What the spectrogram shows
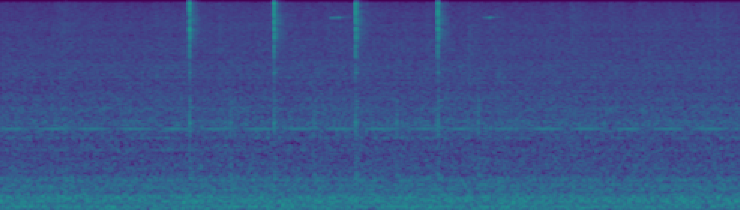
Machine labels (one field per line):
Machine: valve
